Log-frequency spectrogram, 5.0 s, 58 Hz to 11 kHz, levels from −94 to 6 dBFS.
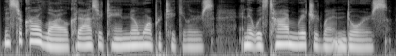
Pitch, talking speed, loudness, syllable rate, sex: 160 Hz, 170 wpm, -17 LUFS, 5.1 syllables/s, female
